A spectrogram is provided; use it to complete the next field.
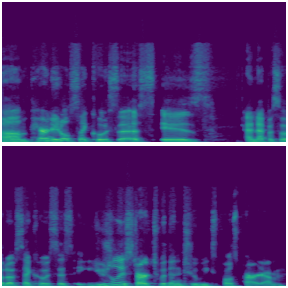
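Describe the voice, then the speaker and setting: A woman talks in a New Jersey accent with a very deep, low pitch. Her pace is fairly quick and her pitch variation ordinary. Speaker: perinatal mental health clinic director. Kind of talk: educational webinar talk. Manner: fast.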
